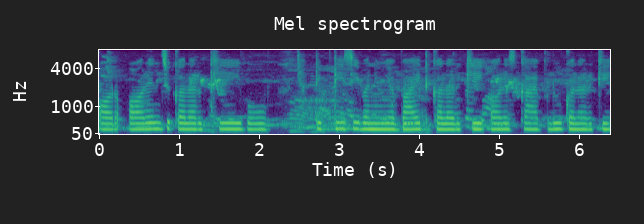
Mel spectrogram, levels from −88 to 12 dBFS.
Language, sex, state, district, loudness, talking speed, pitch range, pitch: Hindi, female, Uttar Pradesh, Varanasi, -15 LUFS, 150 wpm, 205-210 Hz, 205 Hz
